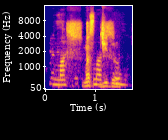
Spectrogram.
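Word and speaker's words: مسجد: and we pronounce it masjidun. But while speaking, you can also pronounce it masjid. In common spoken language, we can pronounce masjid, we can pronounce kitab,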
